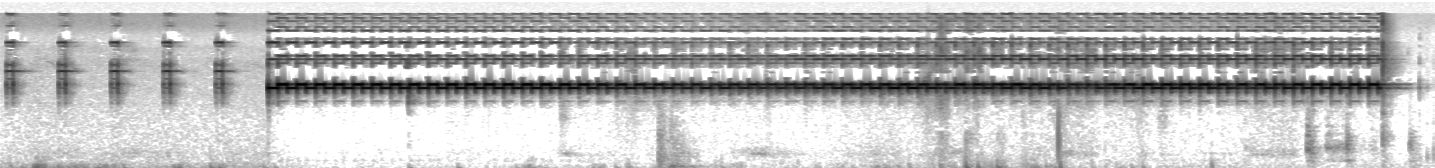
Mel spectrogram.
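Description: A few short beeps, then a continuous shrill warbling alarm for about eleven seconds: an apnoea monitor sounding its alarm.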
